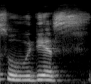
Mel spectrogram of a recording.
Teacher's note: സക്ക് മുമ്പ് വിസർഗം വന്നതുകൊണ്ട് സൂര്യസ് എന്ന് പറയണം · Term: വിസർഗ്ഗ സന്ധി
